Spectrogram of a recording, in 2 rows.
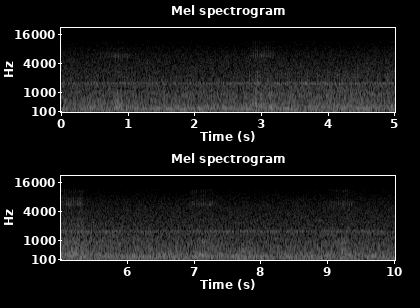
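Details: Heidi, a happy 14-year-old senior cat adopted from the Humane Society of New York City, purring softly indoors during massage and reiki on February 22, 2021; steady low rumble with faint breathy pulses about every two seconds.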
